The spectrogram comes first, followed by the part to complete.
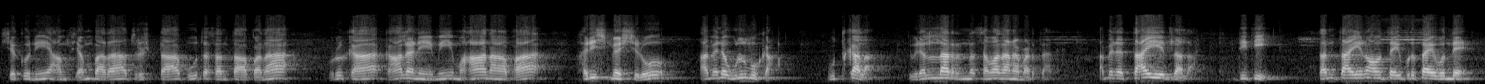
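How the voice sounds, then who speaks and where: Bright-voiced man expounding Sanskrit verses. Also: mid-range voice. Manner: chants verses slowly, then explains briskly in colloquial talk. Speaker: scripture teacher. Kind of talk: Kannada discourse on Sanskrit verses.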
